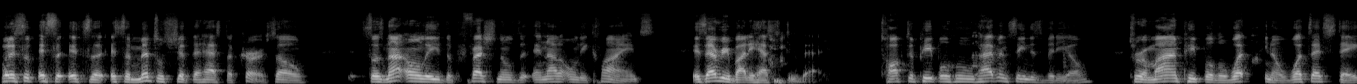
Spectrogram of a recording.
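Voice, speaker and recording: Here a man with an unremarkable speaking voice talks at a fairly quick pace, with a medium pitch and ordinary pitch variation. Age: 60s. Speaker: counselor. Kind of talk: panel discussion.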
